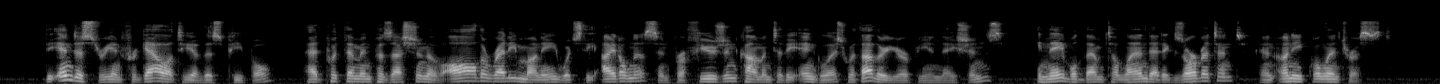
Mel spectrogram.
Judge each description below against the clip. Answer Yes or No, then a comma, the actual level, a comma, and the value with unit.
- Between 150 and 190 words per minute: Yes, average, 165 wpm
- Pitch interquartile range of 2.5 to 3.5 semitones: No, average, 4.2 semitones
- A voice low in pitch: Yes, low, 120 Hz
